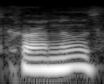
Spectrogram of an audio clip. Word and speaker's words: cornuto: Did I pronounce them anywhere near how they're supposed to be pronounced? Mezzasega and cornuto are correct.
